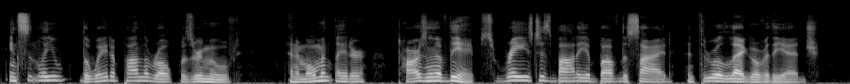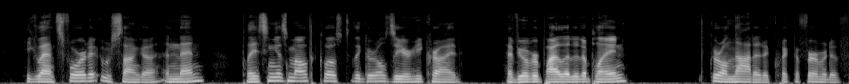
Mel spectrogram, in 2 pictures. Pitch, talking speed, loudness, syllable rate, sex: 135 Hz, 205 wpm, -20 LUFS, 6.3 syllables/s, male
